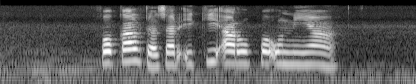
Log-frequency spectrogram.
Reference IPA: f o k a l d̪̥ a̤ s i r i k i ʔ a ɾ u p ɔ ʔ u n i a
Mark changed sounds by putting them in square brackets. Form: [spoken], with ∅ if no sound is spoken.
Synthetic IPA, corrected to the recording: f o k a l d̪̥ a̤ s [a] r i k i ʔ a ɾ u p ɔ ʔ u n i a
